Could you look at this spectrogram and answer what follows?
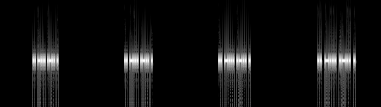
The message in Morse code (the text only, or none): IBLE IBLE IBLE IBLE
